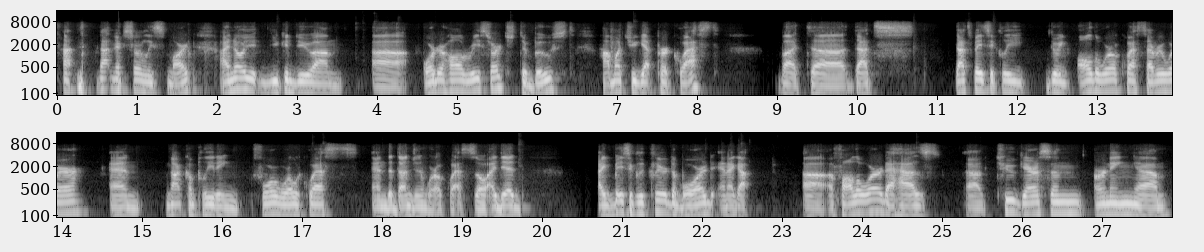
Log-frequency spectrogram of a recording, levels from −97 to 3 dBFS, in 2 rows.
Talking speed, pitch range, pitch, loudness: 140 wpm, 95-120 Hz, 110 Hz, -20 LUFS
